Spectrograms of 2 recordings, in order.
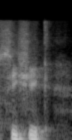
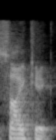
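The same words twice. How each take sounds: First: The word is pronounced a non-English way. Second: The word is pronounced the usual English way. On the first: The speaker calls it wrong. "not psychic" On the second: The speaker calls it right. "the word we say in English is psychic"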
